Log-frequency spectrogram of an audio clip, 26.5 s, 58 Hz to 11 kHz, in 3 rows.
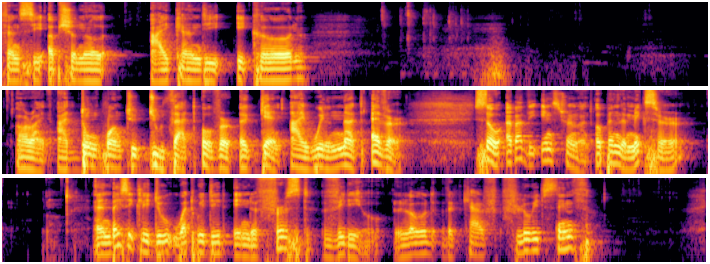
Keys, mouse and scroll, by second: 0.3 click, 1.3 click, 2.2 click, 3.4 click, 4.8-6.3 typing, 7.2 click, 8.1 click, 8.9 click, 9.8 click, 11.2 click, 11.6 click, 12.1 click, 12.5 click, 13.0 click, 14.0 click, 14.6 click, 16.2 F9, 17.4-18.7 drag, 19.6 click, 20.0 right click, 20.7 click, 22.0 click, 23.1-24.4 typing, 25.5 click.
